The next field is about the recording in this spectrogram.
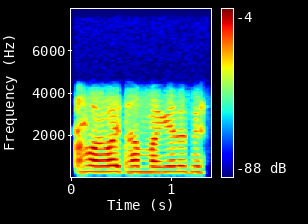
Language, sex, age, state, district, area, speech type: Manipuri, female, 30-45, Manipur, Tengnoupal, rural, conversation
